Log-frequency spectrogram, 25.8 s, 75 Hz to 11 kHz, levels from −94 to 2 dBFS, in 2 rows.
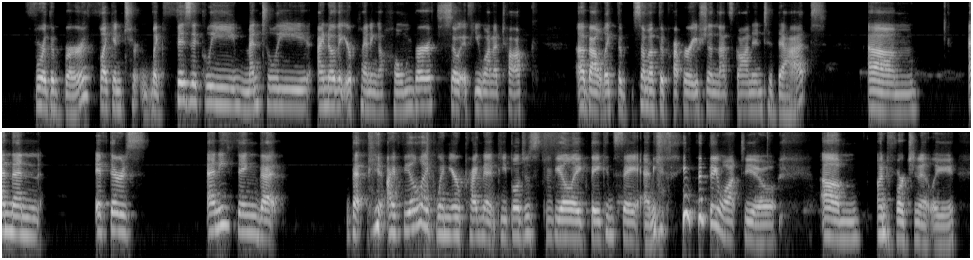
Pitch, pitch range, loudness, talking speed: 175 Hz, 160-205 Hz, -27 LUFS, 145 wpm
